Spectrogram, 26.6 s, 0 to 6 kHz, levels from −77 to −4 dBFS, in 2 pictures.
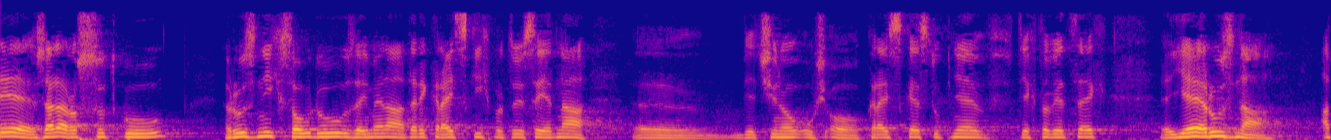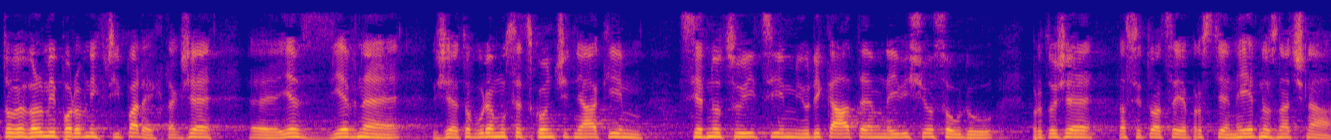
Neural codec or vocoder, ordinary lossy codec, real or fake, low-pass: none; MP3, 32 kbps; real; 5.4 kHz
